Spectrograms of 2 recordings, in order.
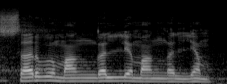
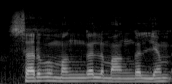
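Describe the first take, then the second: First: The second word is said as 'mangalya'. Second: The second word is said as 'mangal'. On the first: The speaker calls it wrong. "आपने पढ़ा" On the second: The speaker calls it right. "ऐसा पढ़ा जाता है"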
